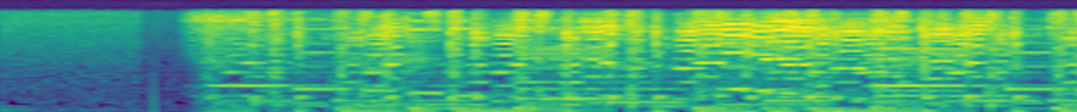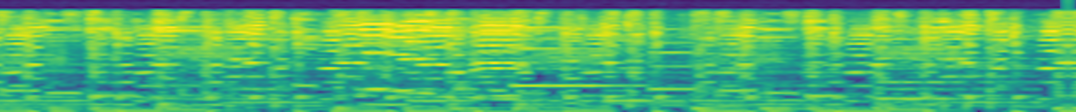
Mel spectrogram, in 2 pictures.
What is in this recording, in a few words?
merengue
